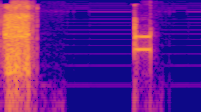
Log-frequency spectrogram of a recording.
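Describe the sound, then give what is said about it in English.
A UV Pro handheld radio gives off a short burst of harsh static, then after a pause a brief electronic roger beep of a few clear, steady tones. “It's probably one of your, it's the Roger beep. Is it a Bofang? Yeah, it's the UV Pro.”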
